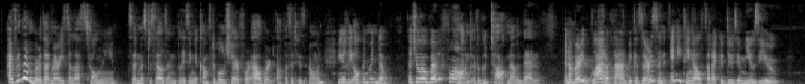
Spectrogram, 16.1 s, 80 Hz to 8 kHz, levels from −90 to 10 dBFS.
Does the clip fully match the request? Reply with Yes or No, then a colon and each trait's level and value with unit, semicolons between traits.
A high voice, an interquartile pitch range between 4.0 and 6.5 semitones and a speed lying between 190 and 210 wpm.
Yes: high, 220 Hz; average, 5.0 semitones; average, 195 wpm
